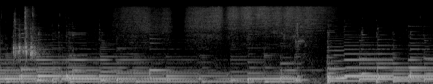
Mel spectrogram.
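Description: Granulated sugar poured into a glass mixing bowl, a grainy hiss lasting about two seconds, over background music.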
